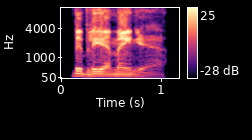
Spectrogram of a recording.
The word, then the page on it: bibliomania: British English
